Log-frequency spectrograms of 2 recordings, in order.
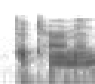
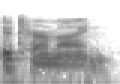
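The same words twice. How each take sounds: First: The second syllable has a short I vowel. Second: The second syllable has a long I vowel. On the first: The speaker calls it right. "Short I" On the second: The speaker calls it wrong. "we wouldn't say determine"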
